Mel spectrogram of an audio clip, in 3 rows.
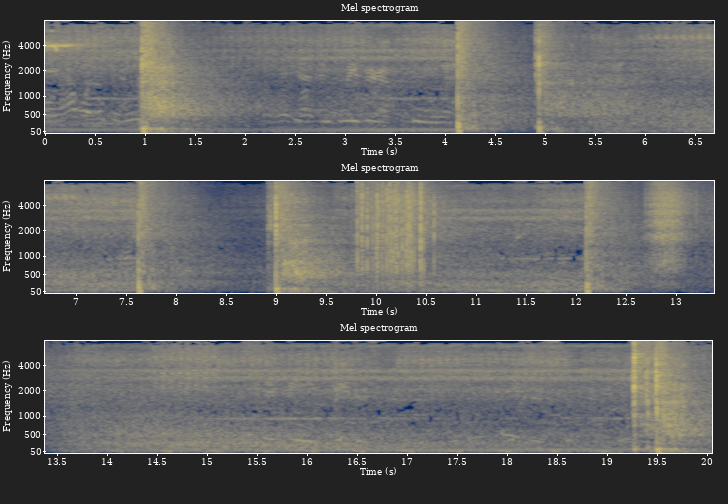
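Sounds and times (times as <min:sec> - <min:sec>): fireworks booming: 0:00.0 - 0:20.0
fireworks crackling: 0:00.0 - 0:20.0.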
